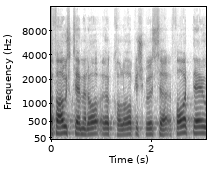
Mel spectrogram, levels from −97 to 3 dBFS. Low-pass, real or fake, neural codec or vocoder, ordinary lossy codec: 14.4 kHz; real; none; Opus, 16 kbps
